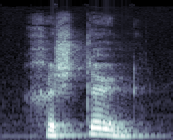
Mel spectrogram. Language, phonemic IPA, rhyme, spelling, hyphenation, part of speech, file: Dutch, /ɣəˈstøːn/, -øːn, gesteun, ge‧steun, noun, Nl-gesteun.ogg
- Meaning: groaning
